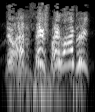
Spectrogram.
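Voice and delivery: very loud put-on bellow leaping to a screech; mock yelling at mom. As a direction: holler like an overgrown child demanding laundry. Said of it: "I see them yell at their mom".

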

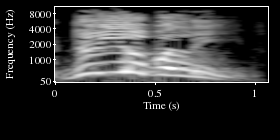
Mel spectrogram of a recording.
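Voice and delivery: high, loud demanding question; shouted challenge. Acted. Preacher challenges the congregation on their belief, shouting. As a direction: fire the question out at the top of your voice.

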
